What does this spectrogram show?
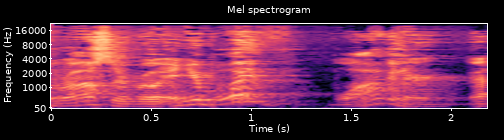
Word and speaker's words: Wagner: And your boy Wagner, how do you say it? It's like Wagner? Wagner. It's like a Wagner? V.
